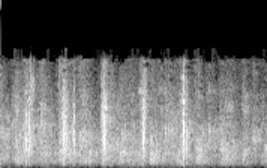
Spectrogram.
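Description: An audience at an authors' forum gives a brief, dense round of applause, a continuous wash of many hands clapping.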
